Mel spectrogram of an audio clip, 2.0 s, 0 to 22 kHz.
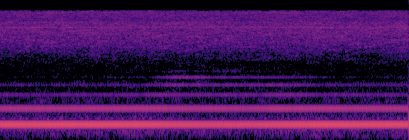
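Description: Steady 400 Hz test tone from a Philips valve AM tuner, demodulated from a signal generator's 550 kHz medium-wave carrier, with fainter overtones above it. The tuner is tuned onto the test signal.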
